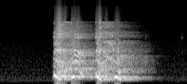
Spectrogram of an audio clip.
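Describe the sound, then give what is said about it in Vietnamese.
Dry coughing from a woman slumped in a car's passenger seat on the way to the hospital: four quick, harsh, fairly loud coughs in a tight cluster, trailing into a rough exhale before silence. “Đáp lại anh vẫn là tiếng ho khan, khiến anh càng khẩn trương.”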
